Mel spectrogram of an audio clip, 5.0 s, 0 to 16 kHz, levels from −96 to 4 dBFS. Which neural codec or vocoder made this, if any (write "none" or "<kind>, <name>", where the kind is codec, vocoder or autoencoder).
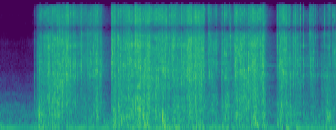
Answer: codec, SNAC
